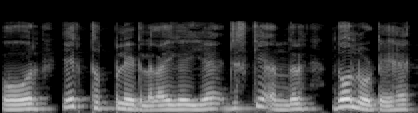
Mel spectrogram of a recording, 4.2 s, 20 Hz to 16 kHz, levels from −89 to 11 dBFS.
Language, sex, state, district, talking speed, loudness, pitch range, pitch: Hindi, male, Uttar Pradesh, Saharanpur, 170 wpm, -16 LUFS, 150-180 Hz, 160 Hz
